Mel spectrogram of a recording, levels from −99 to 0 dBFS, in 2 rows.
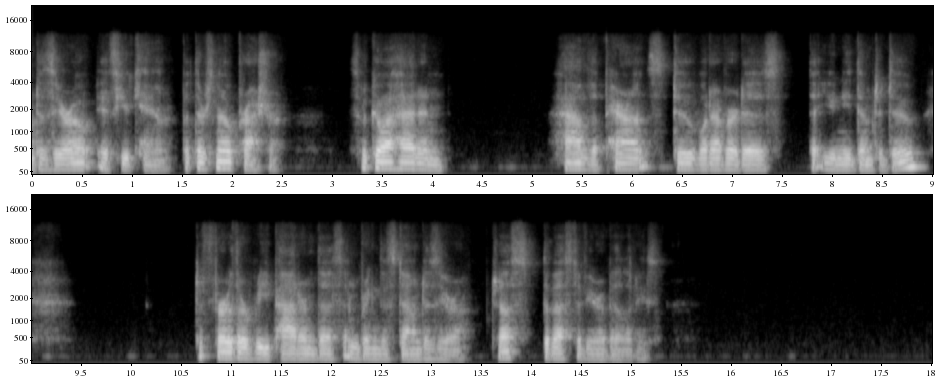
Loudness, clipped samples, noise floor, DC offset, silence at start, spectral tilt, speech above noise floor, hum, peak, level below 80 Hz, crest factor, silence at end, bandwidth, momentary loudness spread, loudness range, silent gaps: -26 LUFS; under 0.1%; -82 dBFS; under 0.1%; 0 s; -6.5 dB/octave; 57 dB; none; -6 dBFS; -60 dBFS; 22 dB; 2.75 s; 12 kHz; 14 LU; 6 LU; none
